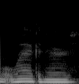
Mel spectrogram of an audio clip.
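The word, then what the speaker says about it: Wangers: autobiography, Glory Day, Jim Wagner's I don't know how to prop probably is spelled W A N G E R S. It's like saying Rangers, but taking out the R putting W.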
